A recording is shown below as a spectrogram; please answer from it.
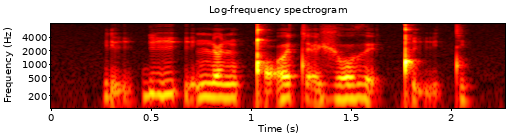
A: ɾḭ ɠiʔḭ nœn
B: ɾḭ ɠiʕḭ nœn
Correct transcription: A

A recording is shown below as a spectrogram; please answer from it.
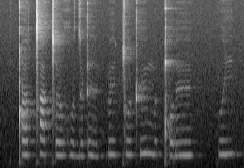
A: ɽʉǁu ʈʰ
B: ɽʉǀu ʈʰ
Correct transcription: B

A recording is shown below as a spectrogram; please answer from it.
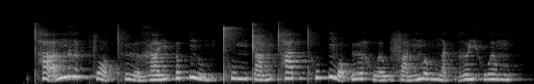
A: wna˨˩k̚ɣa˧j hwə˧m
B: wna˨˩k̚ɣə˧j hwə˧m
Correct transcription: B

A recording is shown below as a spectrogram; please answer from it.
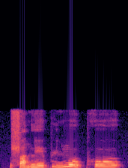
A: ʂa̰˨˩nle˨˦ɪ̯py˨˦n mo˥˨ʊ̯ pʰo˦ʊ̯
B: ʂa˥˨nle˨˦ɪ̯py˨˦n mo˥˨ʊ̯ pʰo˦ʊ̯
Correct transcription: A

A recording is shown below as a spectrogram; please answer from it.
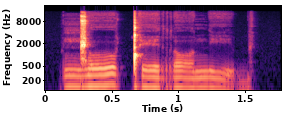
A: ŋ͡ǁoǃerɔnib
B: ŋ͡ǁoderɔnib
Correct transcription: A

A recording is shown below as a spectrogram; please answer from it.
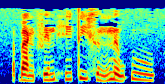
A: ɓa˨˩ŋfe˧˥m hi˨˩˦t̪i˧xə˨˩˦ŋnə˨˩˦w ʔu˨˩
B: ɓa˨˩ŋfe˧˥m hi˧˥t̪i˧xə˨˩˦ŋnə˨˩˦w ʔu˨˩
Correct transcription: B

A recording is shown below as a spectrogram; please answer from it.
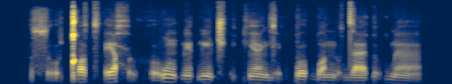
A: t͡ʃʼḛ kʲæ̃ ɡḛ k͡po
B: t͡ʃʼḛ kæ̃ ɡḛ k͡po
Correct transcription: A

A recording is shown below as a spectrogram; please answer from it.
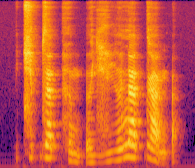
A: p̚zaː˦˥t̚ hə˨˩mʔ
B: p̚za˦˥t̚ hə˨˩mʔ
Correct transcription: B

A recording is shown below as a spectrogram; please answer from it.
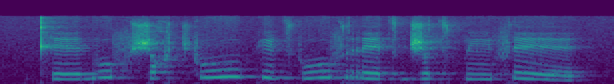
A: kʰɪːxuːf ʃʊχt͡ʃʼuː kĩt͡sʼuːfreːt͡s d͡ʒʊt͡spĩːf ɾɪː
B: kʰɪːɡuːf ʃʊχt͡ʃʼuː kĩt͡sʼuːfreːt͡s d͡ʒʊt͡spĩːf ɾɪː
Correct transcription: B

